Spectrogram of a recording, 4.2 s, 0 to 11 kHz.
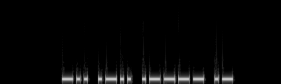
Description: Morse code, heard as a keyed tone, about 22 wpm, 700 Hz. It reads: DL1A
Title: DXCC-100 Call Signs - 4 Characters - 22wpm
